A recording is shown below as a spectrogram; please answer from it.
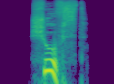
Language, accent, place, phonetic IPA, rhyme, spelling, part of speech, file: German, Germany, Berlin, [ʃuːfst], -uːfst, schufst, verb, De-schufst.ogg
- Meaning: second-person singular preterite of schaffen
